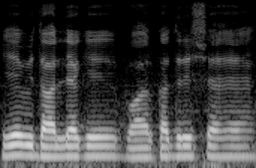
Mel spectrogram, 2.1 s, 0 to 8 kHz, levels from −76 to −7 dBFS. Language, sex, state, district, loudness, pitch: Hindi, male, Uttar Pradesh, Jalaun, -24 LUFS, 135 Hz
